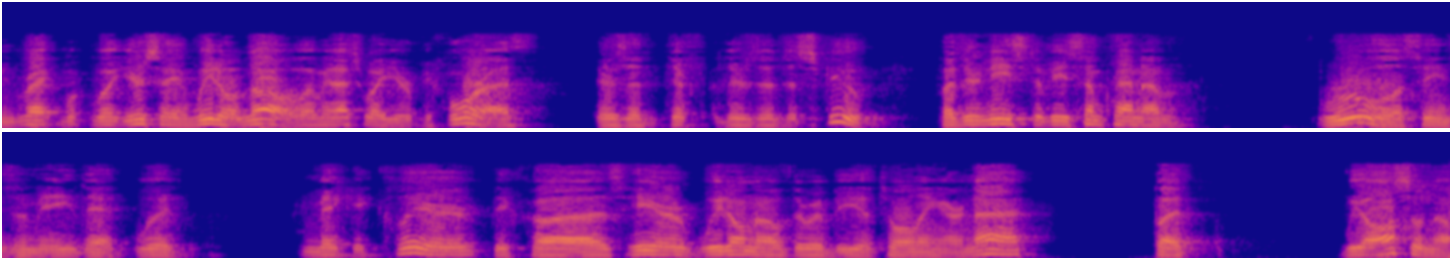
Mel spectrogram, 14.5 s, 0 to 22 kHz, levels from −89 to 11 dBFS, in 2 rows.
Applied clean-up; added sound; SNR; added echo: neural mask model Resemble Enhance denoiser.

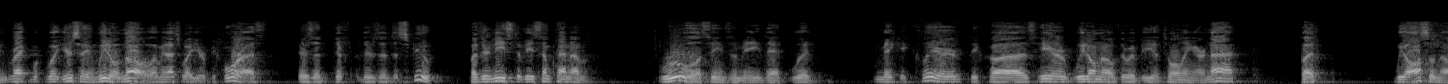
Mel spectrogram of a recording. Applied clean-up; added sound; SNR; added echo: none; none; none; none.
